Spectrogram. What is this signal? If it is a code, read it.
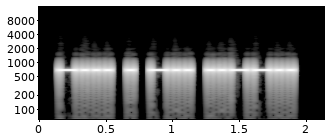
Morse code, heard as a keyed tone, about 28 wpm, 700 Hz. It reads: BED?
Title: Sentences from Top 1000 Words - Review Part 6 - 28wpm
